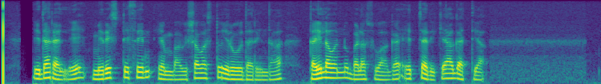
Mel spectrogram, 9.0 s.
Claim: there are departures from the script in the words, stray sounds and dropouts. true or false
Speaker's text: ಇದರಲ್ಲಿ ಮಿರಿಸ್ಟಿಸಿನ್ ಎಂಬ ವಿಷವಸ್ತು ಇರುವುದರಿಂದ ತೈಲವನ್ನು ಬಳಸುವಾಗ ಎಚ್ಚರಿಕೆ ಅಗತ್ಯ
false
